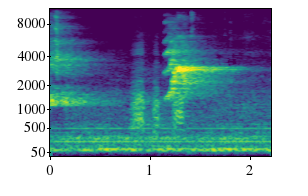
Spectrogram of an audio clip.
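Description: Lorikeet giving a short, shrill, steady-pitched screech about a second in, with a fainter call just before it.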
